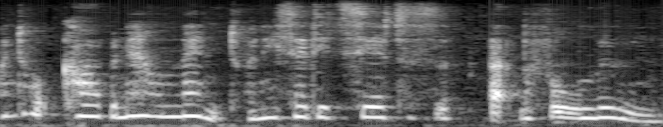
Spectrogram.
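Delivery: secretive, hushed half-whisper. Flopped into the back seat, she speaks to the boy beside her, half-whispering. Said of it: "she whispered to John".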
